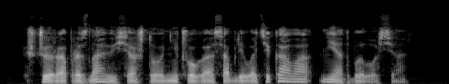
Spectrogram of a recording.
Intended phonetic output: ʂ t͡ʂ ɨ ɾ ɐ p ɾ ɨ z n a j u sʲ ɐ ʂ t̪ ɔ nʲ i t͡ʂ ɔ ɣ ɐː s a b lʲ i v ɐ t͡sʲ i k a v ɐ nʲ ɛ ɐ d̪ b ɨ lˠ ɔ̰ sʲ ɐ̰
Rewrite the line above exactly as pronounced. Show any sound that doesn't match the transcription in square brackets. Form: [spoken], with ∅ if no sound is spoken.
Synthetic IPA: ʂ t͡ʂ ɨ ɾ ɐ p ɾ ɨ z n a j u sʲ ɐ ʂ t̪ ɔ nʲ i t͡ʂ ɔ ɣ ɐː s a b lʲ i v ɐ t͡sʲ i k a v ɐ nʲ ɛ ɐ d̪ b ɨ lˠ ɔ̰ sʲ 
